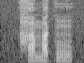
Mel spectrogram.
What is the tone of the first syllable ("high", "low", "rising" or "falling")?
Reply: high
